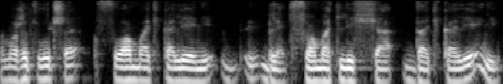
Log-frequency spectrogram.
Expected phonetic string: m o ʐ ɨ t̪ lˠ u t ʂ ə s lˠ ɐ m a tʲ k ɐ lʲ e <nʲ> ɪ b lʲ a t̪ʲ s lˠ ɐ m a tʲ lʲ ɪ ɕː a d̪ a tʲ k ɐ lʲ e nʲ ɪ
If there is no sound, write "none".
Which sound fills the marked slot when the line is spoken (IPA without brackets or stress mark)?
nʲ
